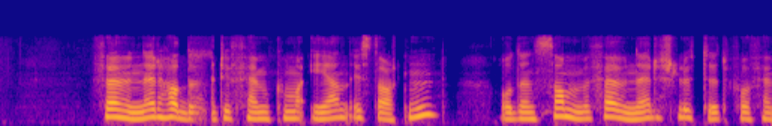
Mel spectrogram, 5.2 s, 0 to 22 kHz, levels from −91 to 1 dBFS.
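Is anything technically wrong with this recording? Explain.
Yes, there's one clear problem: VoIP packet loss concealed by the speech codec, from about 1.27 to 1.45 s. Roughly 140 ms of the stream went missing, which fits seven 20 ms frames, and the Speex decoder papered over the hole by repeating its last pitch and spectral shape while turning the level down step by step. So the speech smears into a buzzy tone or coloured noise that fades there, and it stays weak or distorted for a short while before it fully recovers.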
